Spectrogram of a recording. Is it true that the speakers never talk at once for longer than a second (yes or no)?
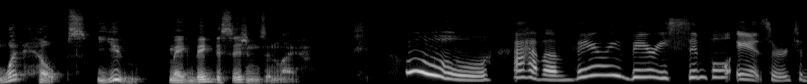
yes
